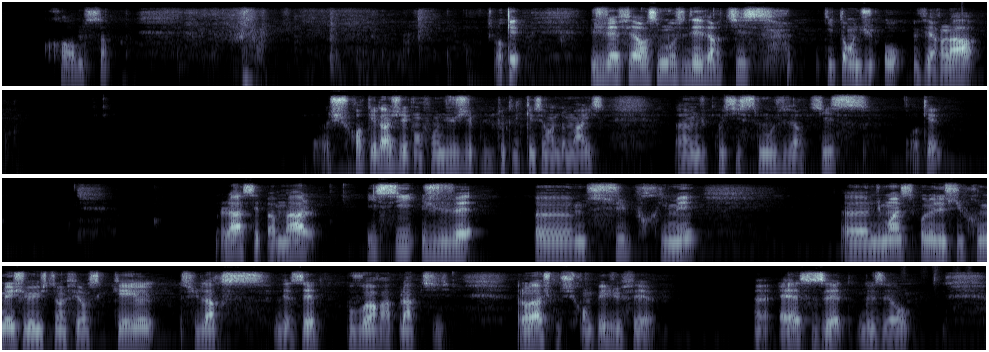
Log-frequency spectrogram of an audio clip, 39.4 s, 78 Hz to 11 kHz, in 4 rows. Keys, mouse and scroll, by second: 1.2 z, 1.6-1.9 scroll down 2, 1.9 Tab, 2.3-3.8 scroll down 2, 3.8 scroll up 3, 4.7 scroll down 2, 5.1-5.4 scroll up 4, 5.4 Tab, 6.3 alt+right click, 7.3 alt+right click, 8.2 ctrl+KP_Add, 8.4 ctrl+KP_Add, 8.6 ctrl+KP_Add, 10.0 w, 12.9 ctrl+z, 14.2 w, 18.3 Tab, 19.0 scroll down 2, 19.3 a, 19.7 scroll down 3, 20.4-21.2 scroll up 5, 21.2 scroll down 3, 21.6-22.1 scroll up 3, 22.1 Tab, 23.0 alt+right click, 28.4-28.9 scroll down 1, 31.6 s, 34.9-35.6 scroll up 1, 37.4 s.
